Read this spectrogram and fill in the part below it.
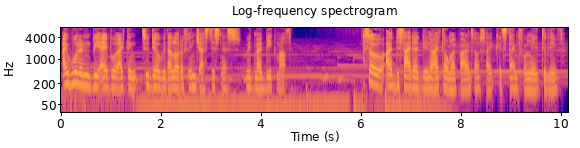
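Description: A woman's voice: low voice, fairly even intonation, normal speed, darkish tone, soft background music. A young woman from Somalia, a student speaking in a studio interview, telling her story casually with many fillers. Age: young adult.

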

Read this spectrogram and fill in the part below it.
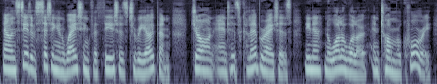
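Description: A woman's voice: medium pitch, brisk, dry recording, studio quality. A woman hosting a radio arts programme, presenting and interviewing. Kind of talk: broadcast arts interview with scripted introduction.

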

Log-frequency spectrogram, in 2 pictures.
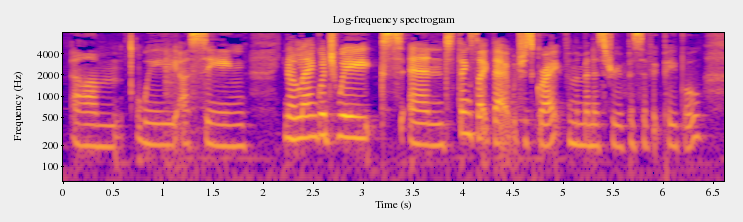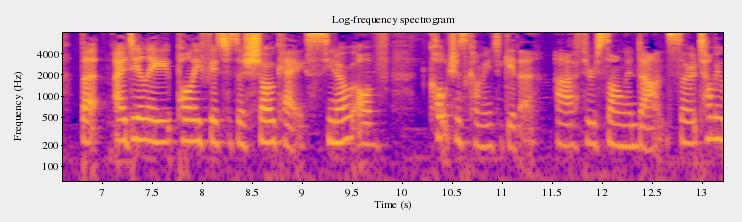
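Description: A woman radio host, asking questions in a conversational, prompting way. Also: mid-range voice. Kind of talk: radio interview.

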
